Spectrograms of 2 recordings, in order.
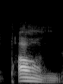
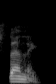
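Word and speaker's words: פנג: Feneg, Pei, Nun, Gimel, and sometimes they pronounce it as Pong. I heard people pronounce it as Pong, and I heard it pronounced as Fennig.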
